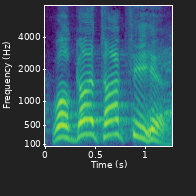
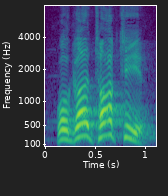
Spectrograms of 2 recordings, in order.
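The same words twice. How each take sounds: First: Louder, higher call to the crowd; raised, rousing question. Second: Said in the usual way. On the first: Real, not acted. Preacher presses the congregation again, loud and rousing.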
